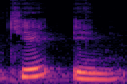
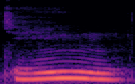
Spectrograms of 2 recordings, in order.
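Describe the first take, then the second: First: The M is said as a separate letter name. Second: The M is blended into one nasal syllable. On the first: The speaker calls it wrong. "muitas crianças leem assim" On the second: The speaker calls it right. "Não, é que, hum, quem"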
